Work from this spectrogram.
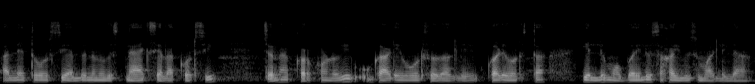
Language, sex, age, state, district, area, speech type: Kannada, male, 18-30, Karnataka, Chikkaballapur, urban, spontaneous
